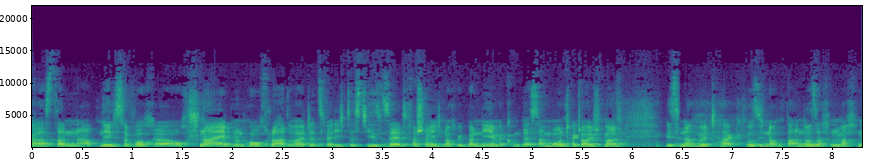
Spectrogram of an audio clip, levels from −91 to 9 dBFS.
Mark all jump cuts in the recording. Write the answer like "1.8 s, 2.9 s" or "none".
1.2 s, 2.5 s, 3.5 s, 4.7 s, 5.5 s, 6.5 s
